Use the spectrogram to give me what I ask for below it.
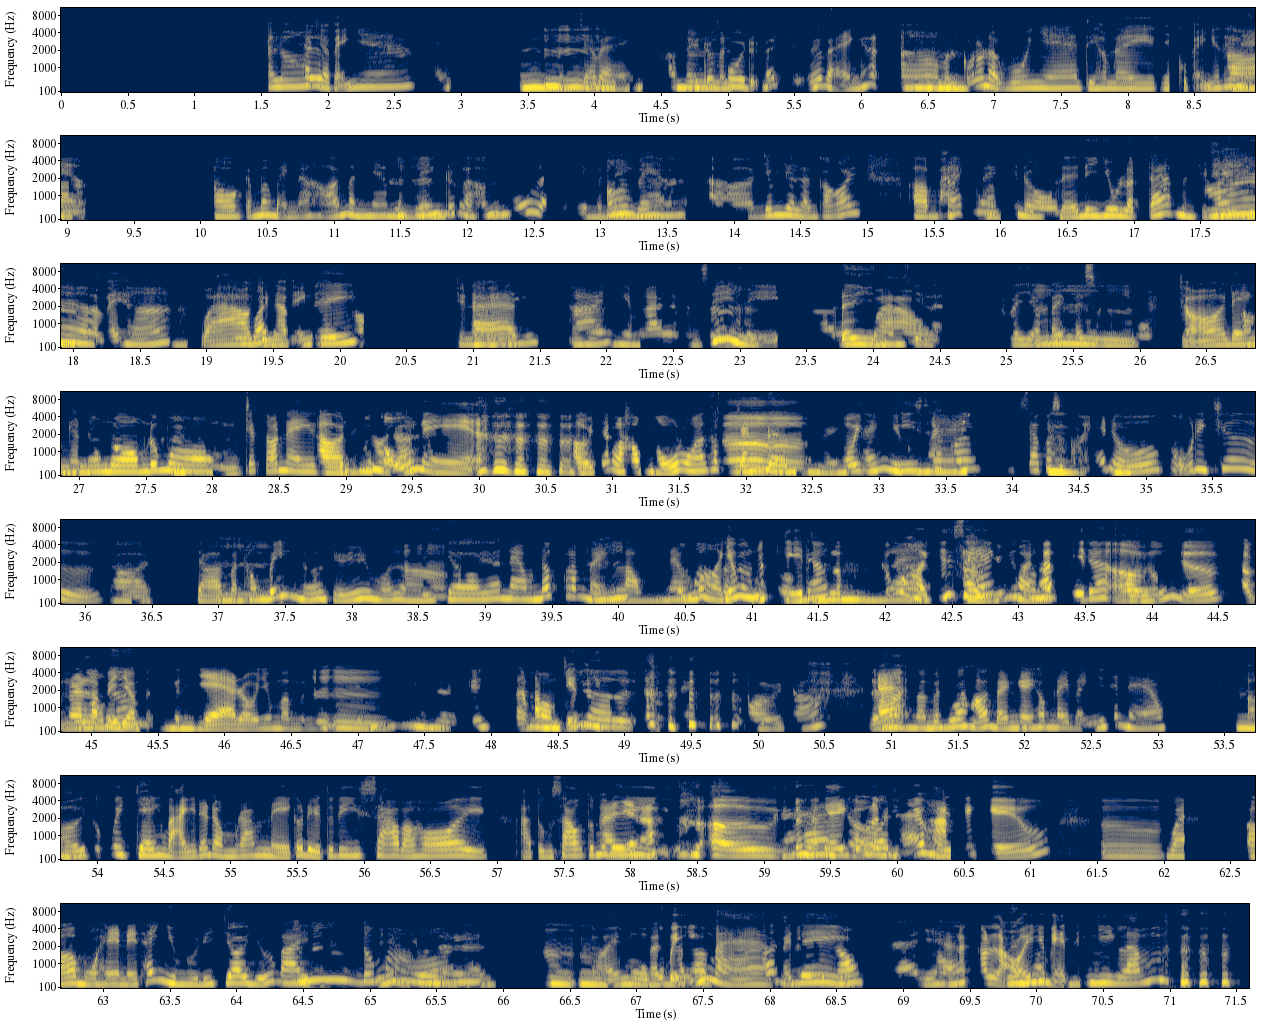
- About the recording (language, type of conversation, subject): Vietnamese, unstructured, Điều gì khiến bạn cảm thấy hứng thú khi đi du lịch?
- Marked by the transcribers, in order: distorted speech; unintelligible speech; static; in English: "pack pack"; tapping; other background noise; laugh; laugh; chuckle; laugh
